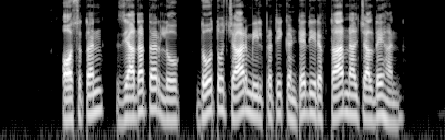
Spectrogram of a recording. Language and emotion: Punjabi, neutral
